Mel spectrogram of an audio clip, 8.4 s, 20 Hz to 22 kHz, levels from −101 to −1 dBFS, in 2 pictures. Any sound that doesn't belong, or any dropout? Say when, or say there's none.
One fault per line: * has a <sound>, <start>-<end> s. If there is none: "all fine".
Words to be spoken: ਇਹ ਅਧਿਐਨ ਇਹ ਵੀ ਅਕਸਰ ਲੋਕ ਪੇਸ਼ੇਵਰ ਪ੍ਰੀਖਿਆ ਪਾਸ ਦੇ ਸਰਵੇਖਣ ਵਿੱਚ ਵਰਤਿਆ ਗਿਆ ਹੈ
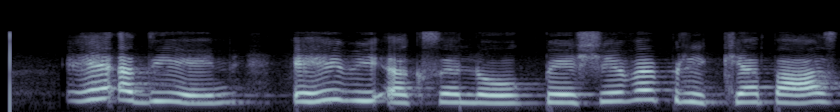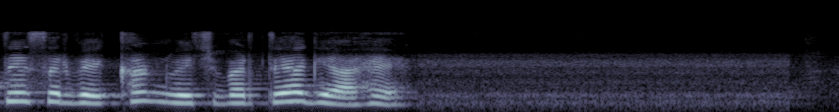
all fine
